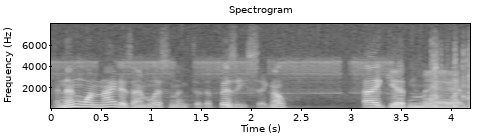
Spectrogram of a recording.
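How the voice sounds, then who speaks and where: In a 1940s radio drama, a man plays the lead and narrator, a brash, fast-talking salesman telling his own story in a wisecracking, conversational way over a music score. His mid-range voice is very animated yet close to everyday speech, at normal speed. The background is noisy.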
